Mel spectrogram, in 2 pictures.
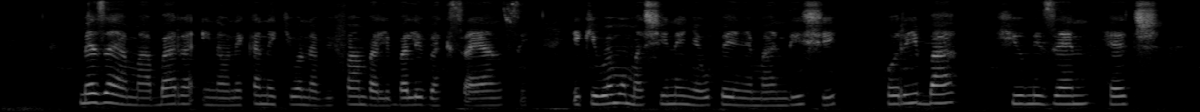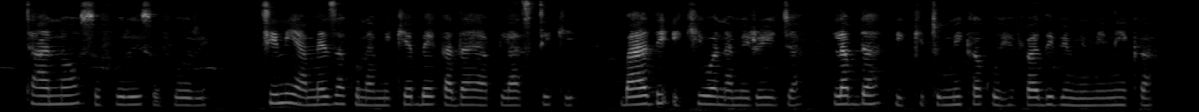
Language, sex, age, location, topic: Swahili, female, 36-49, Nairobi, health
